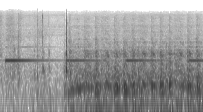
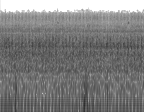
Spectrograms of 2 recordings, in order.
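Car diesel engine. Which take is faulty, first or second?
first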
